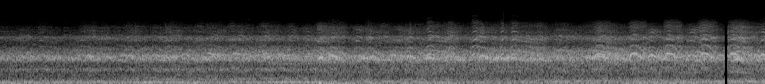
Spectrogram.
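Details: Hundreds, maybe thousands, of American crows roost for the night in a residential street in Lansing, Michigan, on the evening of February 1, 2016, cawing in a harsh, overlapping, dense chorus with no pauses.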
